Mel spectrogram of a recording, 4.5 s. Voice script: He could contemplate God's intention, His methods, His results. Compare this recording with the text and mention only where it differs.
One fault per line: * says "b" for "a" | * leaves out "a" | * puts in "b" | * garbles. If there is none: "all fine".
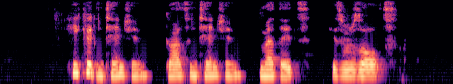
* says "intention" for "contemplate"
* leaves out "His"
